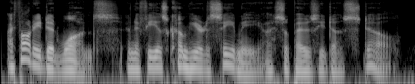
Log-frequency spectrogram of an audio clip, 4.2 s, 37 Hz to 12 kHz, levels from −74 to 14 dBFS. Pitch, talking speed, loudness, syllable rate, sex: 105 Hz, 275 wpm, -20 LUFS, 5.8 syllables/s, male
